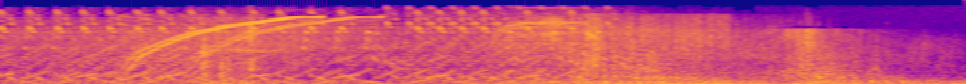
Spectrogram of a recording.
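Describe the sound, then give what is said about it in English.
A spaceship explodes in a video game as dense, loud booms roll over one another, with swooshing sweeps and crackling bursts layered on top. The blasts pile up without a break for the whole stretch. “Ship destroyed. Game over.”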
